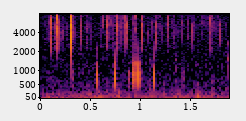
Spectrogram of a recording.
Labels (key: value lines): label: biophony, knock croak
recorder: SoundTrap 300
